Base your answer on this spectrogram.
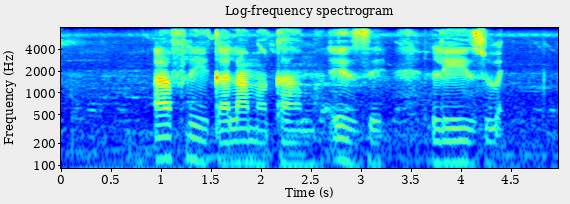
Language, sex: Xhosa, male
